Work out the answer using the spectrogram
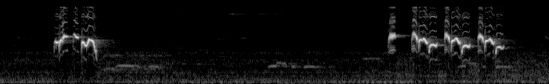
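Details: Lively sooty-headed bulbul song, used as a lure for wild birds and as a tutor for caged ones: a brief two-note burble, a pause of about three seconds, then a faster run of four or five bubbly, downslurred notes.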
